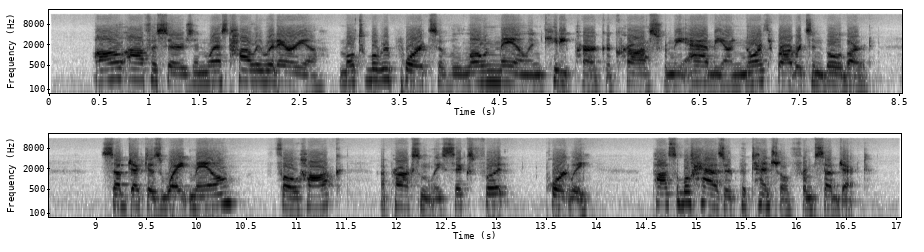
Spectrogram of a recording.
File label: police scanner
